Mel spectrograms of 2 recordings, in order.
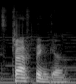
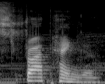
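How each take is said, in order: First: The middle is said with an f sound. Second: The middle is said as separate p and h. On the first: The word is taken for a Greek word. The speaker calls it wrong. "I was reading it like that, Strafenga, because for some reason I was thinking it was Greek" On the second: The word is read as two English words. The speaker calls it right. "no, it's strap hanger"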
